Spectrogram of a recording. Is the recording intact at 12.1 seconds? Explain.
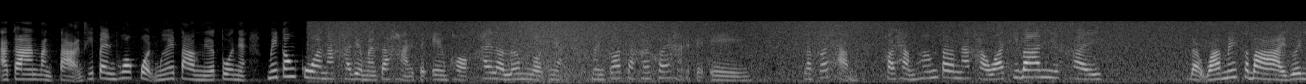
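Yes, the speech at 12.1 seconds is intact, with no technical fault at that moment.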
